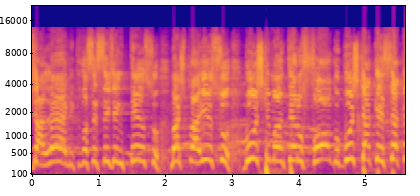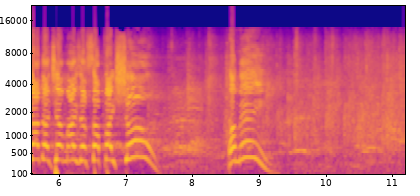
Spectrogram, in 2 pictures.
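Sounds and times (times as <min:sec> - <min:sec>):
speech: 0:00.1 - 0:09.4
audience applauding: 0:07.6 - 0:11.1.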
